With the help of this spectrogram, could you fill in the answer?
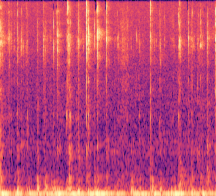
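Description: Long painted nails and fingertips type on a low-profile white/light-grey plastic wireless keyboard resting on a glitter mat on a wooden desk. A quick, steady run of light plastic tapping clicks with bright click edges sits over a low, soft rumble.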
